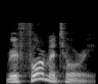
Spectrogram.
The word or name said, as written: reformatory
